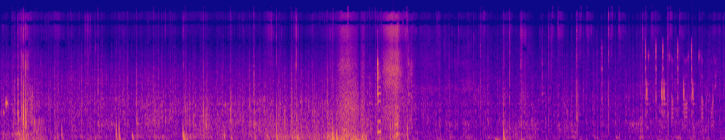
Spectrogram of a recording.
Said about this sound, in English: And it's pouring down rain. Holy shit.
